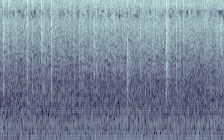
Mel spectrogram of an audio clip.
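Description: Trader Joe's organic tempeh frying and being stirred in a pan, a steady close sizzle with a few soft scraping clicks from the stirring.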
